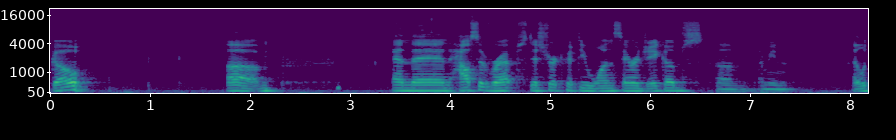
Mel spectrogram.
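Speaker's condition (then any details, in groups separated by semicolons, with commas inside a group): No condition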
